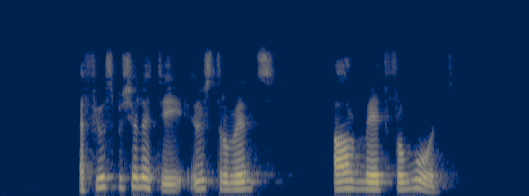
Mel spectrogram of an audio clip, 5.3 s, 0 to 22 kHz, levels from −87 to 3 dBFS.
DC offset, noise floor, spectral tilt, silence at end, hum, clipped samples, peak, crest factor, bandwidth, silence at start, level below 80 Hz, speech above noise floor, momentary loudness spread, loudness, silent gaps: under 0.1%; -84 dBFS; -6 dB/octave; 0.9 s; none; under 0.1%; -12 dBFS; 20 dB; 7.8 kHz; 0.8 s; -74 dBFS; 54 dB; 10 LU; -31 LUFS; none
